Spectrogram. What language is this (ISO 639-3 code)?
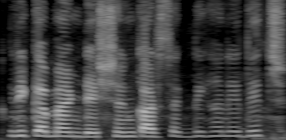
pan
